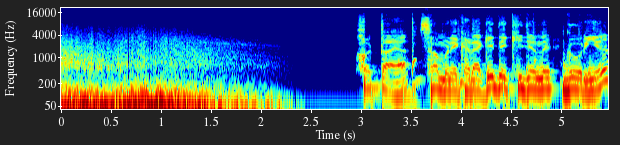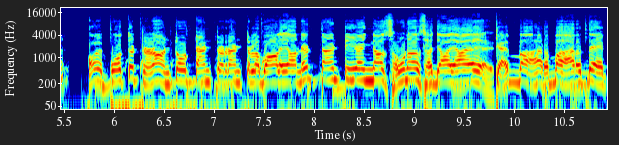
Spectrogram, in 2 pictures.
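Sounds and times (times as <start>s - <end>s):
big Diwali-style firecrackers exploding: 0.0s - 2.4s
speech: 3.0s - 10.9s.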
